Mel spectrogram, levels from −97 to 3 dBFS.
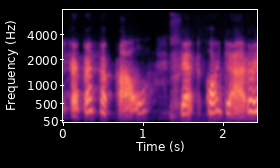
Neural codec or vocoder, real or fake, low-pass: autoencoder, 22.05 kHz, a latent of 192 numbers a frame, VITS, trained on one speaker; fake; 7.2 kHz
